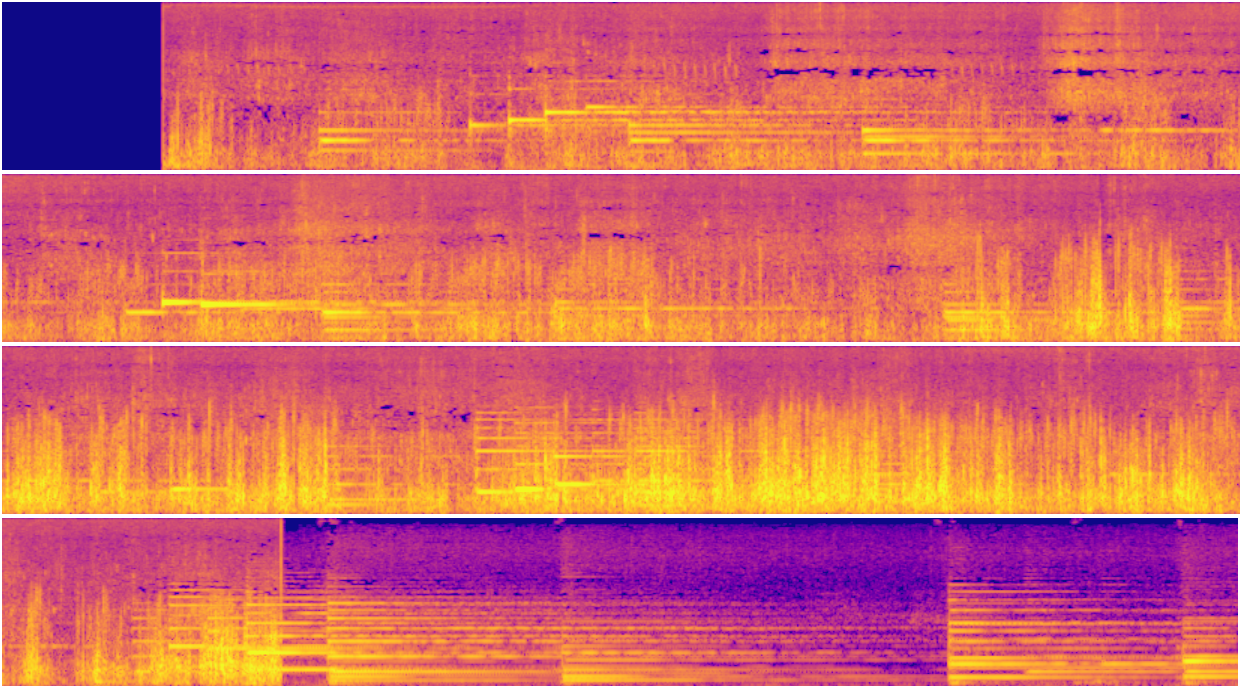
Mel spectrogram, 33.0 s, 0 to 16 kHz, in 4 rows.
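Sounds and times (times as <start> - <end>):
wind buffeting microphone: 1.1 - 27.2
sustained keyboard music: 2.0 - 33.0.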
